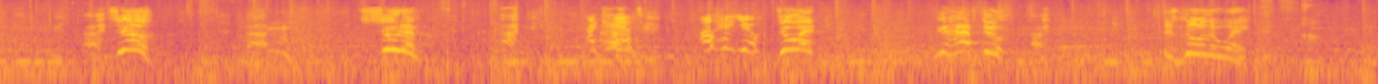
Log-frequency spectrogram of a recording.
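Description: A man shouts urgently, straining.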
